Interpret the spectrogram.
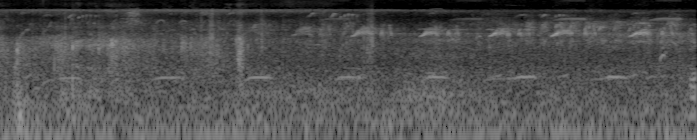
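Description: Faint birdsong over quiet outdoor background: a bird repeating short, high chirps about twice a second.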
